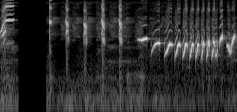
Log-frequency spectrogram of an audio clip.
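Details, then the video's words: White-rumped shama singing a morning lure for a quiet bird: scattered high sharp notes, then a rapid series of about a dozen rising whistles repeated in quick succession. "Pancingan PAGI-PAGI AGAR MURAI GACOR❗sekali coba murai DIAM langsung bunyi"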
